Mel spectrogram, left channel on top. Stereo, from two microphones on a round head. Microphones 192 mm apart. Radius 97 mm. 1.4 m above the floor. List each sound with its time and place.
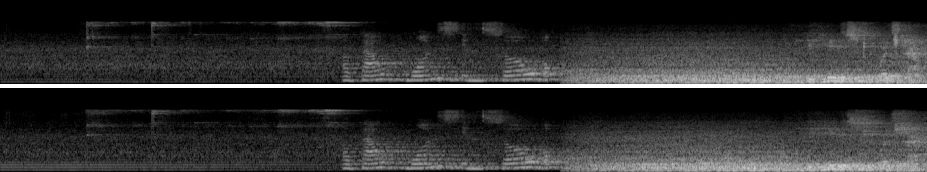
0.9 s keys jangling: 35° left (ahead or behind), 0.9 m; by 3.3 s 10° left (ahead or behind), 3.5 m
3.4 s a woman speaking: 15° left (ahead or behind), 0.8 m
5.6 s a sliding door: 75° left (ahead or behind), 4 m
8.1 s a man speaking: 85° left, 1.2 m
